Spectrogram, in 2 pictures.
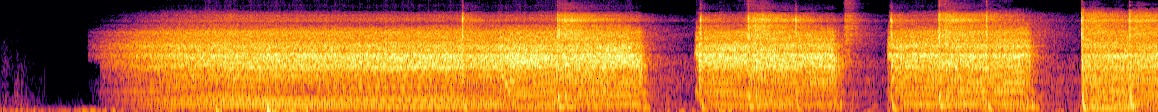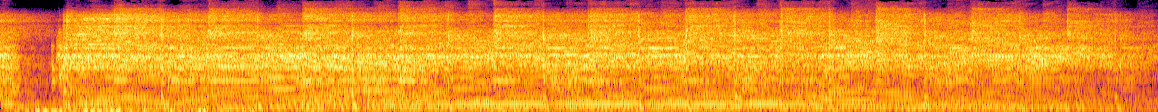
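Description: A loud, dense industrial metal track with heavily distorted guitars, driving through sharp stop-start breaks where the wall of sound cuts out abruptly before crashing back in. No voices are heard.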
